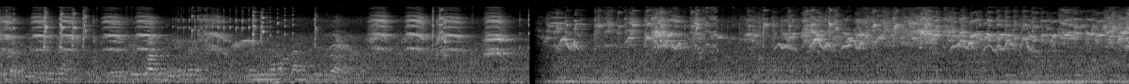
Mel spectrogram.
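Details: Intense racket of parrots, shrill squawks and rapid chattering calls overlapping throughout, briefly interrupted midway, then building into an even denser, constant screeching din.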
